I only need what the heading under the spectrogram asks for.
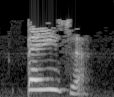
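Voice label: "杯子", Mandarin Chinese; chinese flashcards; hsk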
